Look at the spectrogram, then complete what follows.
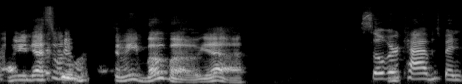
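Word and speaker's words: Bobeau: knew it oh yeah it says the pronounced name on the back oh bobo here you pronounce that can you see it uh well the second word is also bo b-e-a-u like the name so bobo bobo just spelled both differently that's funny clever i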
